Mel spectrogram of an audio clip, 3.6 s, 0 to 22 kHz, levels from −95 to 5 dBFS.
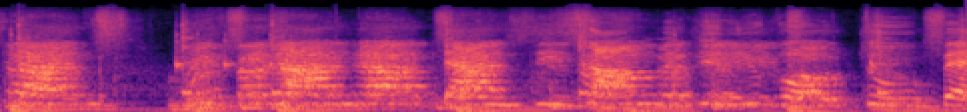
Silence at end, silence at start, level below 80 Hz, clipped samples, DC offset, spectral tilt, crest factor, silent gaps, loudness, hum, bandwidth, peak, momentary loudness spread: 0 s; 0 s; -38 dBFS; under 0.1%; under 0.1%; -3.5 dB/octave; 16 dB; none; -20 LUFS; none; 18 kHz; -4 dBFS; 8 LU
